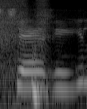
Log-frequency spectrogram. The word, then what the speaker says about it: Thierry: It's Thierry, like the French, but the Dutch say his name is Thierry. – Like the fruit.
